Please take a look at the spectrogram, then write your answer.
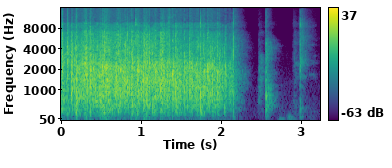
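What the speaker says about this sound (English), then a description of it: "Clap it up." Audience applause rings out loud and dense, then cuts off sharply after about two seconds, leaving a couple of isolated claps in the quiet.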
